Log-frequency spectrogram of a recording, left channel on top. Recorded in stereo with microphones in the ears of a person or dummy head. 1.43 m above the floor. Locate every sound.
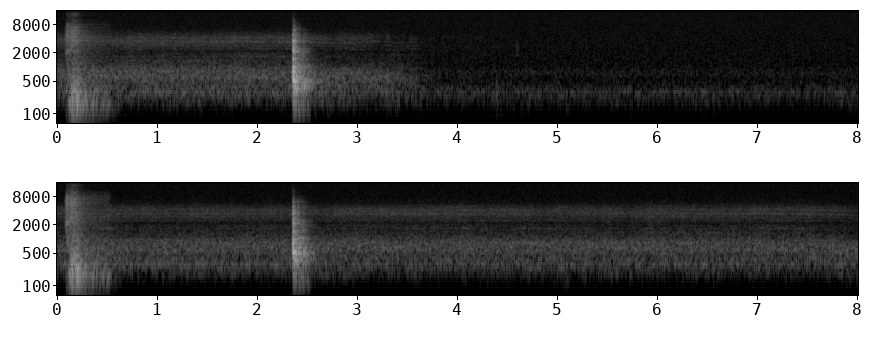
0.1 s a camera shutter: 45° right (ahead or behind), 1.0 m
2.4 s hammering: 5° left (ahead or behind), 1.9 m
